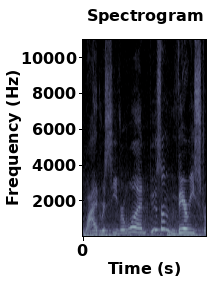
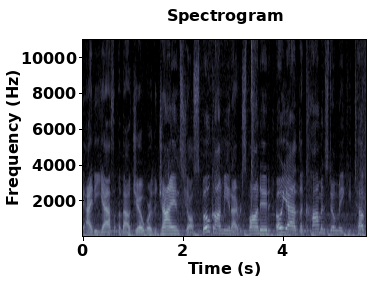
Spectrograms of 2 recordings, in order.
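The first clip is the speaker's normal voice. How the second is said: plain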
